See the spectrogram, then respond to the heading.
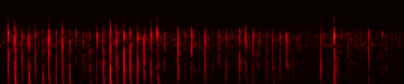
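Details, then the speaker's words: Damaged rolling bearing heard through an SDT ultrasound airborne sensor: sharp, crisp ticks repeating about twice a second in a steady train over a quiet background, the bearing's repetitive defect impacting. "now you can easily hear the impact the repetitive impacting with the Airborne sensor"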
